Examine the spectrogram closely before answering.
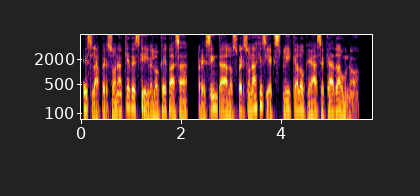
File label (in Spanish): el narrador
